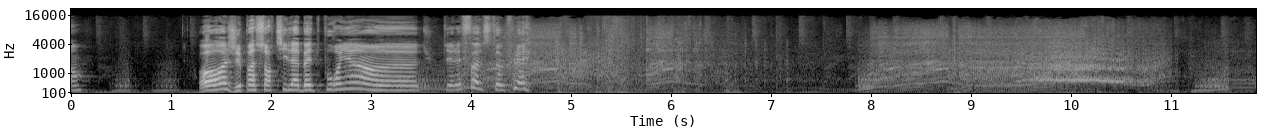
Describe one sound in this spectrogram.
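Tyres screech as a car drifts around a corner.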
